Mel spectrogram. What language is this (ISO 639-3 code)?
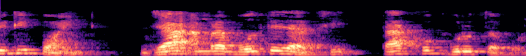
ben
